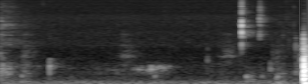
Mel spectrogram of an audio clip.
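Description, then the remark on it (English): Someone quietly sips coffee, with faint wet mouth clicks and a brief slurp, then a sharper knock at the end, like a mug being set down. “I'm um, speaking of, I need to have a sip of coffee.”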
